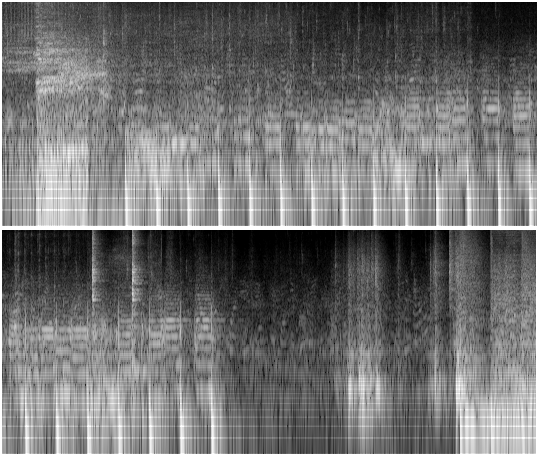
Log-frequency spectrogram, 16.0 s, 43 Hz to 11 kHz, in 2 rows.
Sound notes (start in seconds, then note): 0.1 loud ominous music; 1.8 upbeat rock music; 2.3 background people chattering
